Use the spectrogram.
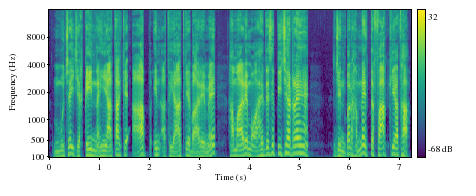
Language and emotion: Urdu, angry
